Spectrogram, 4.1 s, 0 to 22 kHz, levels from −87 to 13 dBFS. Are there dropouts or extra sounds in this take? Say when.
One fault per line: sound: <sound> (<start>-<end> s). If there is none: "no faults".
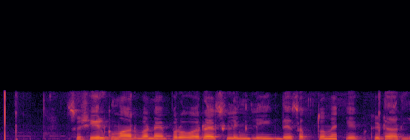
sound: dropout (3.4-3.5 s)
